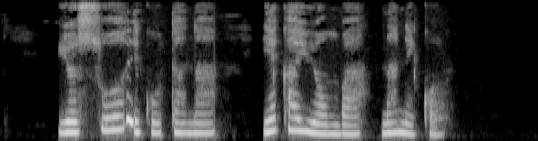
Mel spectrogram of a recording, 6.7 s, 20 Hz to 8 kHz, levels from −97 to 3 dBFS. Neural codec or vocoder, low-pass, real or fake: none; 7.2 kHz; real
